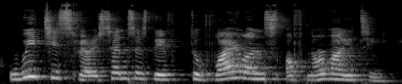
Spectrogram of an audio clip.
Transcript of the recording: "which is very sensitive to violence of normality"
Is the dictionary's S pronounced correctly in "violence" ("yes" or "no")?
yes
